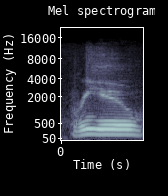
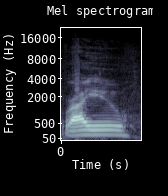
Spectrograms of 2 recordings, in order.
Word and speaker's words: Ryu: play as Kumi ayani Ryu rayu however you want to say his name I call him rayu but I'm sure some people call him Ryu that's probably the actual pronunciation of the name and kunoichi that's like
